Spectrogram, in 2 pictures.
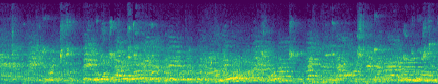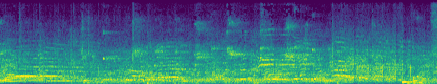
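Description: Basketball dribbled and bouncing on a gym's hardwood floor during live play, with a steady mix of crowd and player voices echoing in the large hall.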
